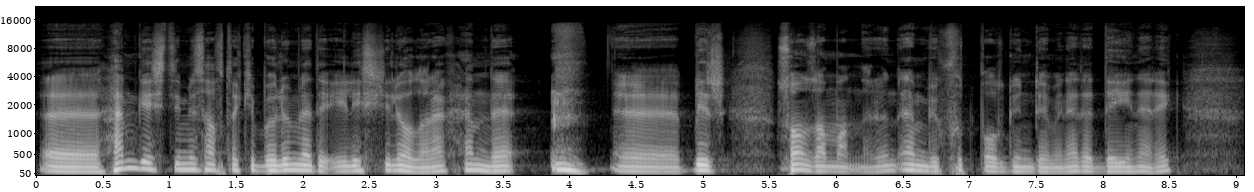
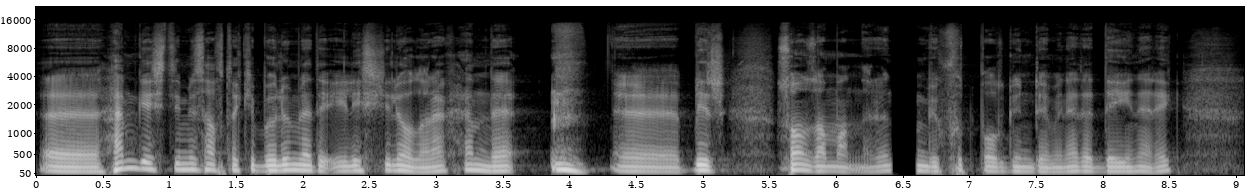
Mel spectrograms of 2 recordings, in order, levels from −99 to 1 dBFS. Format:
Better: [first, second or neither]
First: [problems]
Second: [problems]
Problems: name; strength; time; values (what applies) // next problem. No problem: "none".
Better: first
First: none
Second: audio cutting out; at 6.5 s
